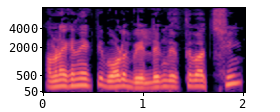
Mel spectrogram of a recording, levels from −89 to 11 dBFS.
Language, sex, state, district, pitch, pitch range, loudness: Bengali, male, West Bengal, Cooch Behar, 165 Hz, 155-190 Hz, -16 LUFS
